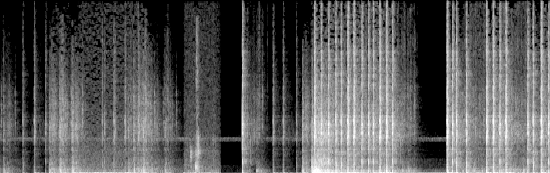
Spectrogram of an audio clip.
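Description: Video game gunfire from a military training-ground shooter, rapid automatic bursts crackling in dense volleys with short gaps, moderately close and alone without talk.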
